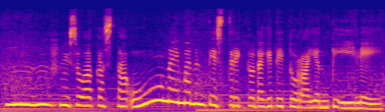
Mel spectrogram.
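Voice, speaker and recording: A woman acting a gossipy, expressive village woman with an Ilocano accent in a radio drama comedy. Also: high-pitched, unhurried. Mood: chatty, concerned. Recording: music bed behind the voice.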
